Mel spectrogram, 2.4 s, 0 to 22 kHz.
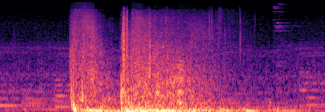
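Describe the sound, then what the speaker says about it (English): The scrap launcher in Risk of Rain 2, a rocket-style weapon, fires two quick booming blasts, and a rumbling tail fades under them. "I know the scrap launcher was changed from more of a grenade launcher to a more rocket launcher type thing"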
